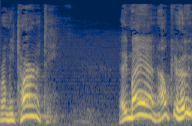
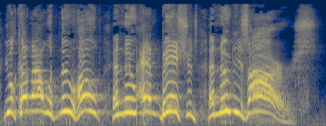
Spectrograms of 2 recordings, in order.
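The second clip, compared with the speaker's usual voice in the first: rousing, driving pulpit delivery; fervent preaching; 4 semitones higher than usual. Real, not acted. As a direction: preach with mounting zeal, stretching phrase endings. Preaches with force throughout.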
